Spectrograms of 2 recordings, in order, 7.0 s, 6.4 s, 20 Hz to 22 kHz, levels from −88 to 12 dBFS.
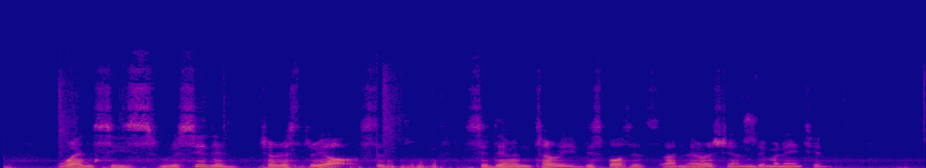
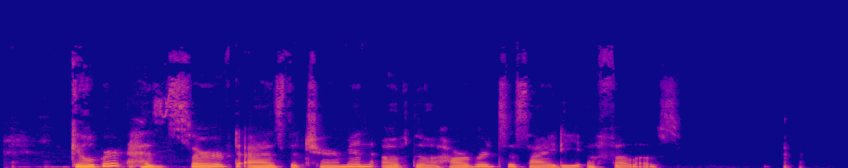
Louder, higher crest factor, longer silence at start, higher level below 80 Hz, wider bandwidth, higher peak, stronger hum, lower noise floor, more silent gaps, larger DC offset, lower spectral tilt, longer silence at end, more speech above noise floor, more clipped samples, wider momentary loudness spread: second, -37 LUFS vs -18 LUFS; about the same, 20 dB vs 16 dB; second, 0.05 s vs 0.55 s; about the same, -62 dBFS vs -60 dBFS; first, 14.5 kHz vs 12 kHz; second, -18 dBFS vs -2 dBFS; neither; second, -65 dBFS vs -78 dBFS; neither; neither; second, -6 dB/octave vs -7.5 dB/octave; second, 0.7 s vs 1.45 s; second, 28 dB vs 61 dB; neither; about the same, 11 LU vs 10 LU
